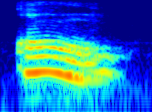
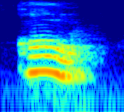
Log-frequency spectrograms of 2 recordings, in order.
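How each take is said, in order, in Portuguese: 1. A palavra começa com um som de 'aw' reduzido. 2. A palavra começa com um som de 'aw' reduzido.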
